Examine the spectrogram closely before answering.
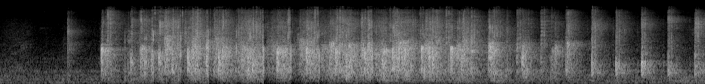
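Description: Audience applauding, breaking out suddenly about a second in and thinning to scattered single claps near the end.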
